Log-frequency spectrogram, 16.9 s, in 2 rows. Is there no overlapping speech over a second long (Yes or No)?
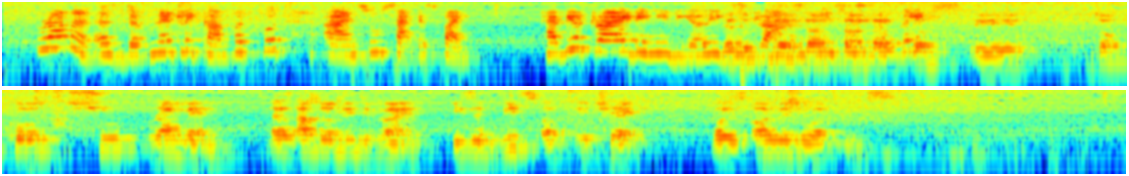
No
